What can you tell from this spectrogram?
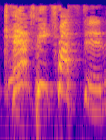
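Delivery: high, very slow, dragged out; dramatic drawn-out complaint. Acted. Vlogger complaining about her cats, slow and dramatic. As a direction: stretch every word in mock despair.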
